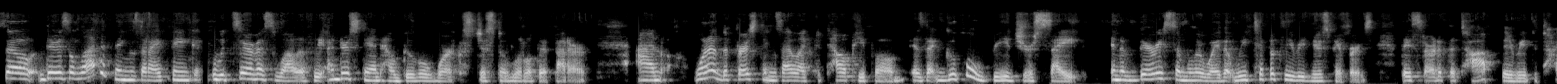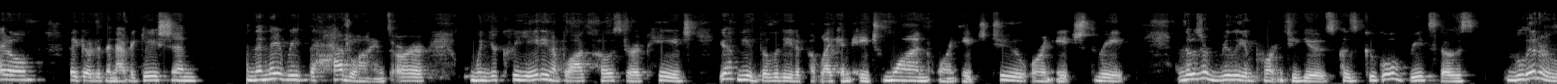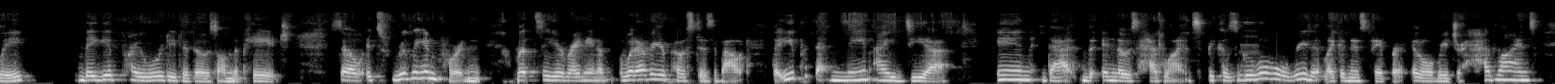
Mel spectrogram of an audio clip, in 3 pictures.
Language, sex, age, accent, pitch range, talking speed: English, female, 30-49, American, 160-215 Hz, 195 wpm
